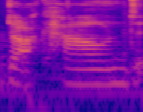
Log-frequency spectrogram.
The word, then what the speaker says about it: dachshund: And she didn't know what I said at first because I say it dachshunds. Um or dohound is like how you say it in like closer to German, not really German because I don't speak German.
